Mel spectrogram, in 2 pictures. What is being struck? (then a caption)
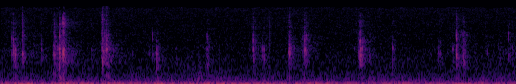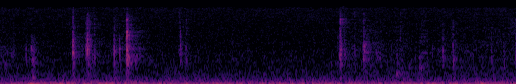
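Plastic computer keyboard. Fingertips type steadily on the plastic keys of a vintage beige Fujitsu Siemens full-size computer keyboard. The quick, bright key clicks come in an uneven rhythm over a constant low hum, and the whole clip stays quiet.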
